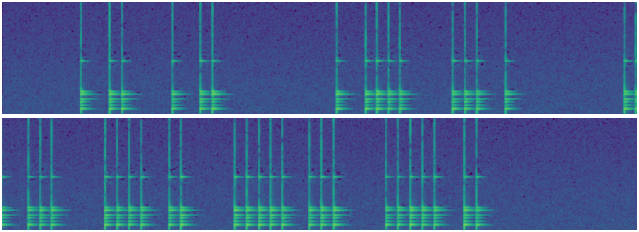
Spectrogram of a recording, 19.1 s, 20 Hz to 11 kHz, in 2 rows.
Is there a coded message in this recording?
Yes: tap code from 1.2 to 17.0 s, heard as taps on a metal pipe, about 6 knocks a second. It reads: BB DL HRXW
